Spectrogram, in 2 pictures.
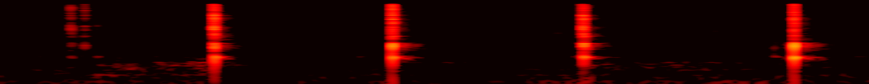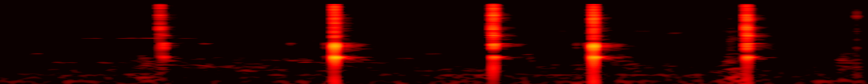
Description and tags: Light Switch
A light being turned n and off. Recorded with a Sony IC.
OWI, Flick, Light, Click, On, Off, Switch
